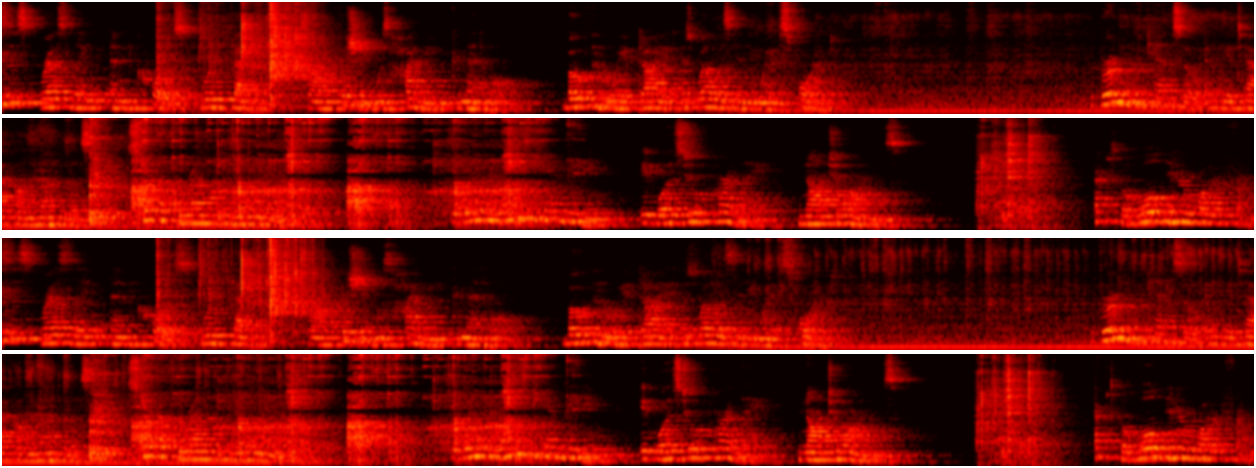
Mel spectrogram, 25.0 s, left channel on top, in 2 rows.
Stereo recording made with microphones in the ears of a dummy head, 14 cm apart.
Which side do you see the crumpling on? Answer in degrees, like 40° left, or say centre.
30° right.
